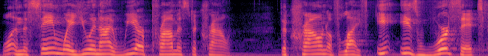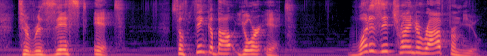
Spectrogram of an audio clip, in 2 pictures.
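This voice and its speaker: An American man in his forties preaching a conversational sermon as a pastor, animated and emphatic in his delivery. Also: high voice, measured pace, faint music behind. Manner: animated, emphatic, swings between hushed asides and loud emphasis. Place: large church stage, indoors.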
